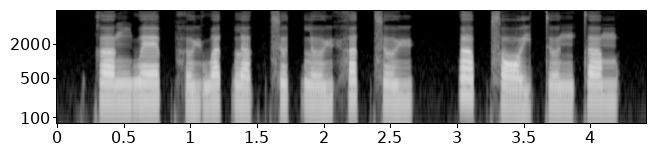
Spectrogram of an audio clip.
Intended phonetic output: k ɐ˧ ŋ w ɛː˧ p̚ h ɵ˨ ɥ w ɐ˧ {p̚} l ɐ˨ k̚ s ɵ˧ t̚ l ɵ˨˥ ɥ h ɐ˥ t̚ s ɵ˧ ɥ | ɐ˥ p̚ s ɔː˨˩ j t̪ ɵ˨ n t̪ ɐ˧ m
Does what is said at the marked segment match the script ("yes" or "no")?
no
